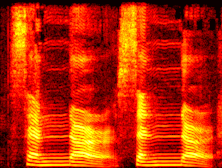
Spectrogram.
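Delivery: "center" as "cen-ner", both syllables equally heavy and drawn out; equal syllable stress. Shown as a demonstration. Teacher showing learners what sounds wrong, equal stress. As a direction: say "center" without T, slowly, equal force on each syllable. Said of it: "can't make your syllables with equal force".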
